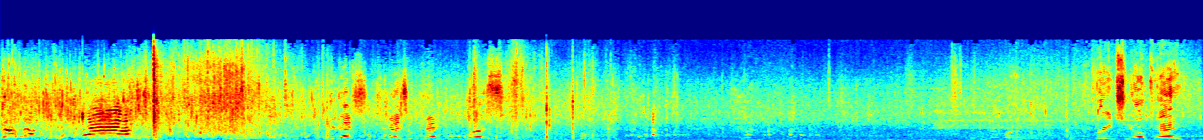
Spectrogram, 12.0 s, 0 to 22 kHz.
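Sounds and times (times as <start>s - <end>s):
river water splashing and rushing: 0.0s - 6.4s
man laughing: 6.2s - 8.2s.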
